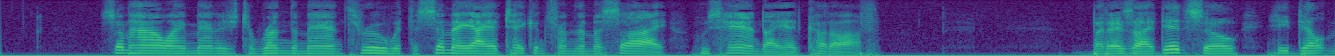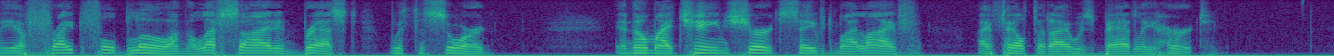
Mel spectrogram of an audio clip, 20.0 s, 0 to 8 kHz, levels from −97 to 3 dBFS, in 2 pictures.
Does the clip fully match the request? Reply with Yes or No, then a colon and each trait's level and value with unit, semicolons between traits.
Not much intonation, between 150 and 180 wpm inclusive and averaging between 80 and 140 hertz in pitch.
Yes: narrow, 2.3 semitones; average, 175 wpm; low, 135 Hz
